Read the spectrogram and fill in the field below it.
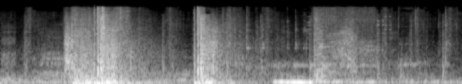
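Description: Gunfire crackles in loud bursts.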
